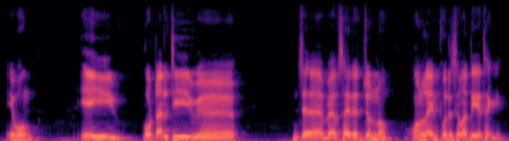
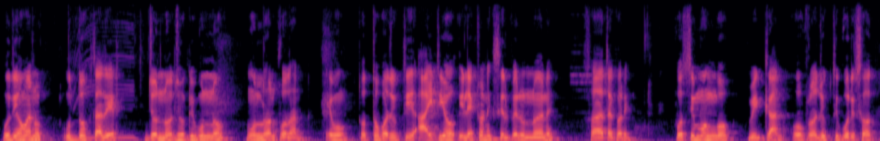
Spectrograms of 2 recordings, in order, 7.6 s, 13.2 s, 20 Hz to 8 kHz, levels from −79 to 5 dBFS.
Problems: constant background noise, background conversations at intervals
